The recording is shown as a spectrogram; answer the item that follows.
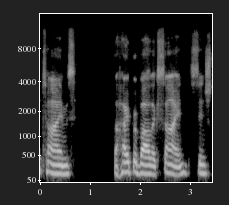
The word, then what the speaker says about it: sinh: T minus Cosh t the way you pronounce hyperbolic sine is sinh is cinch and the way you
